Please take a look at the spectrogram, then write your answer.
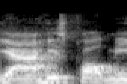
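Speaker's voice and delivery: normal talking voice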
